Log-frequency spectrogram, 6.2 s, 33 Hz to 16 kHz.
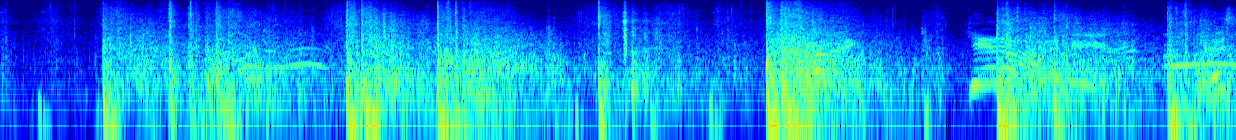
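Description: Gunfire crackles in a Red Dead Redemption 2 game scene, a string of sharp shots at varying distances, some close and loud, others farther off, over a faint background and a few voice fragments.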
